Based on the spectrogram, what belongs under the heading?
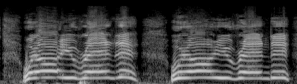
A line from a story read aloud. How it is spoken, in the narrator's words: he yells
